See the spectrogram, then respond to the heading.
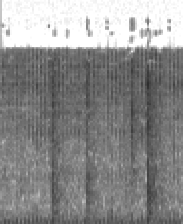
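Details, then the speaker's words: Bicycle with Shimano rear derailleur: limit screw backed off too far, so chattering and then sharp metallic clicks as the chain overshifts off the sprocket and jams between sprocket and frame. "your chain jams up it's now stuck between the frame and the spocket you won't go anywhere"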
